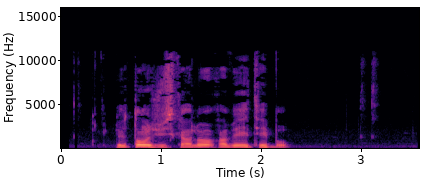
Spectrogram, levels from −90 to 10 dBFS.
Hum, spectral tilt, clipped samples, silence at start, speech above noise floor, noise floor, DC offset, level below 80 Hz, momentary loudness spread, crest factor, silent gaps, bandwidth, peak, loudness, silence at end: none; -6 dB/octave; under 0.1%; 0.55 s; 44 dB; -66 dBFS; under 0.1%; -62 dBFS; 13 LU; 20 dB; none; 11.5 kHz; -6 dBFS; -23 LUFS; 1.3 s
